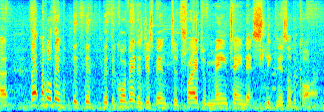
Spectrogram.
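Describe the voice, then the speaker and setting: With music in the background, a man in a fairly high voice speaks at a moderate pace with lively intonation. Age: 60s. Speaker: car owner, military veteran. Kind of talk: casual interview.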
